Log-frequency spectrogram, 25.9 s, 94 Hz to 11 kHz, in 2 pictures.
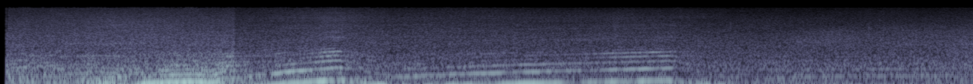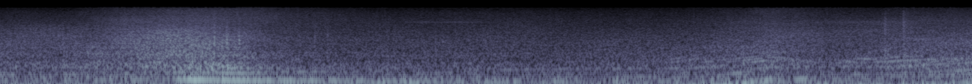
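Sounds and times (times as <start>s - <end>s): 
city ambience: 0.1s - 25.9s.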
